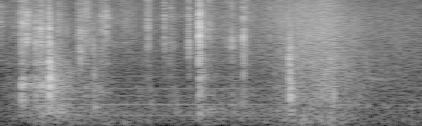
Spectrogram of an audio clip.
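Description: Mains plug pushed into a wall socket and its cable handled: a few clicks and knocks, then a short rustle about a second and a half in.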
